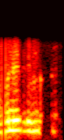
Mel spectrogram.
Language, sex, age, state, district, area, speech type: Assamese, female, 18-30, Assam, Dibrugarh, urban, conversation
